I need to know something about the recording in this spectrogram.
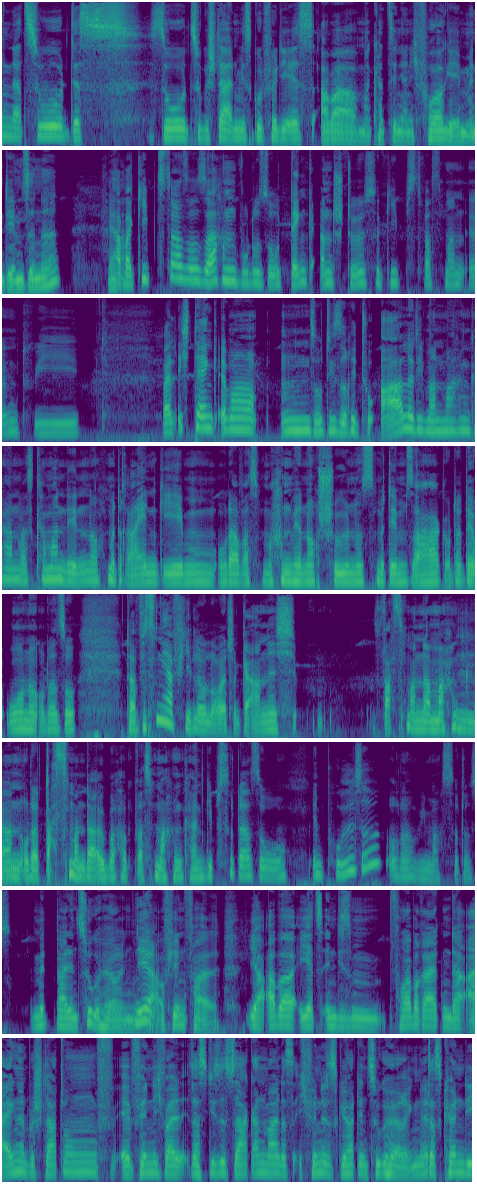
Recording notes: live auf dem Friedhof!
